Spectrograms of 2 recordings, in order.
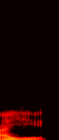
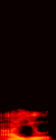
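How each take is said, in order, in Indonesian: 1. Kata itu berakhir dengan vokal i. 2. Kata itu berakhir dengan vokal u. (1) "tidak ayi" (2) "Makanya bacanya ayu"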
